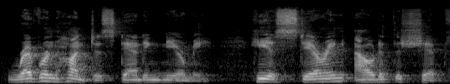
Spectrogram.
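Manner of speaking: ordinary delivery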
